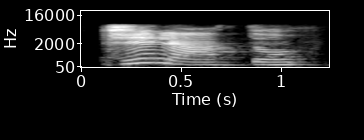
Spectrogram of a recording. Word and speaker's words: gelato: Nuestra G siempre se le asocia con lo que es un sonido de D con Z. Ejemplo, esto puede ser con la D, Z, I y D, Z, E. Por eso G, G, G, G. ¿Ok? Obviamente en el italiano esto se va a escribir como G con I y G con E.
